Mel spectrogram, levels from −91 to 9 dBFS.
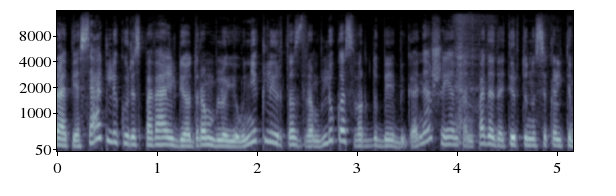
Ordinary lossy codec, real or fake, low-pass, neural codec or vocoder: Opus, 64 kbps; fake; 14.4 kHz; vocoder, 44.1 kHz, 128 mel bands every 256 samples, BigVGAN v2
